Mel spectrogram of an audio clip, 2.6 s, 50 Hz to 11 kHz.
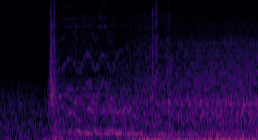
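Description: A Fendt tractor engine cranks and fires in Farming Simulator 19, a sharp start followed by a steady low idle rumble that settles and continues close by.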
